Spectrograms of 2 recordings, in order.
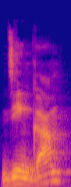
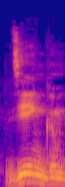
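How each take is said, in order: First: The stress is on the second syllable. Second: The stress is on the first syllable. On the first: This is the modern form. The speaker calls it right. "направление движения в сторону вариантов" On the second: This is an old-fashioned form. The speaker calls it wrong. "Ударение на первом слоге"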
